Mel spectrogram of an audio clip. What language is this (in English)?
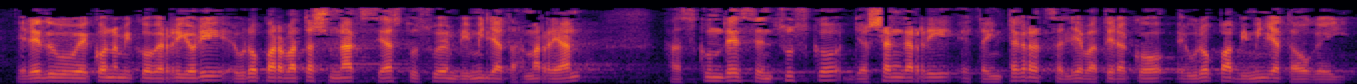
Basque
